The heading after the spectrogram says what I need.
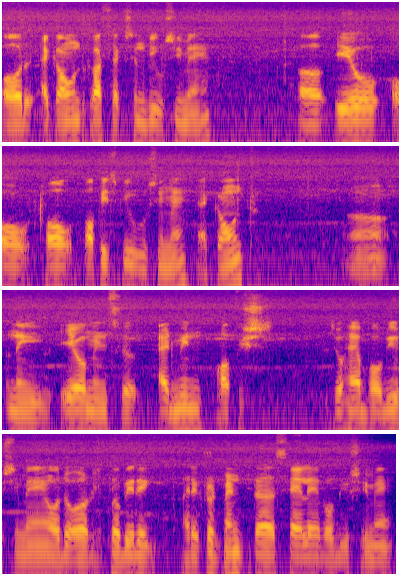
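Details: Adult man speaking Hindi who stammers, speaking for his own practice; word repetitions heard; stuttering.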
